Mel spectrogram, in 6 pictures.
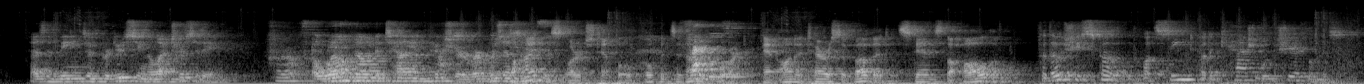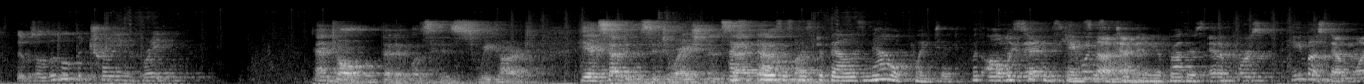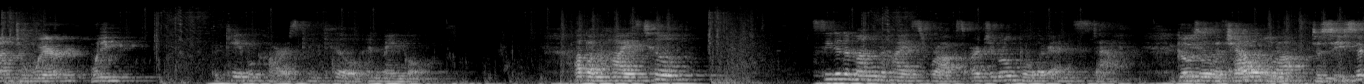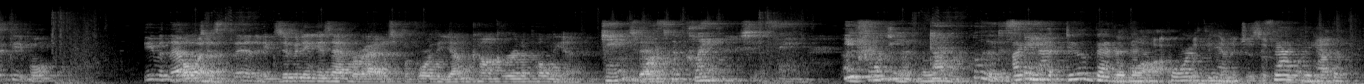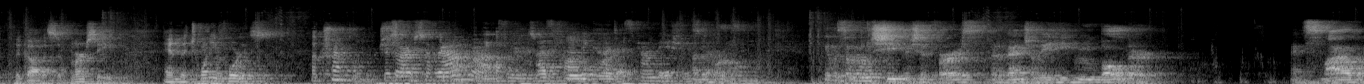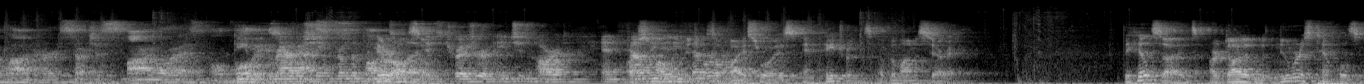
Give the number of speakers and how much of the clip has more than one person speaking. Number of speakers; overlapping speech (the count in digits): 8, about 27%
